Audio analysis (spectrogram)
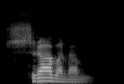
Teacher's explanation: Es palatal la S, o sea, que se pega en el paladar, no directamente como la cerebral, que también se pega en el paladar, pero más hacia atrás.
